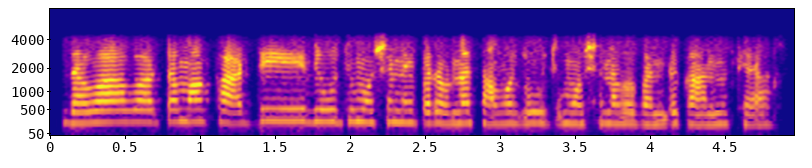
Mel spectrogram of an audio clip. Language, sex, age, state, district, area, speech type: Sindhi, female, 30-45, Rajasthan, Ajmer, urban, conversation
